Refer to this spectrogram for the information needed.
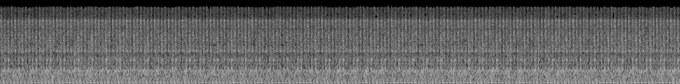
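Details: VW Passat 2.0 TDI PD (BHW) diesel after the DIY oil pump conversion, engine covers off: even, regular clatter at a steady idle with no extra knock or tapping; the earlier sound is gone and the engine sounds healthy.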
